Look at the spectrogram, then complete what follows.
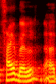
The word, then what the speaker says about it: Seibel: Seibel, that is the correct pronunciation, I believe.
